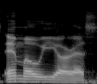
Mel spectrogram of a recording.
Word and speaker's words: Moers: it's Moers is One O. correct. Yeah, 1-0. which isn't a very common spelling, but anyways, it rhymes with s'mores.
